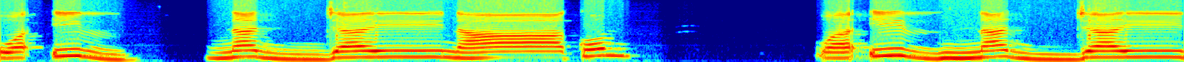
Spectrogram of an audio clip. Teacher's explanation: کلکلا نہیں کرنا دال کو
